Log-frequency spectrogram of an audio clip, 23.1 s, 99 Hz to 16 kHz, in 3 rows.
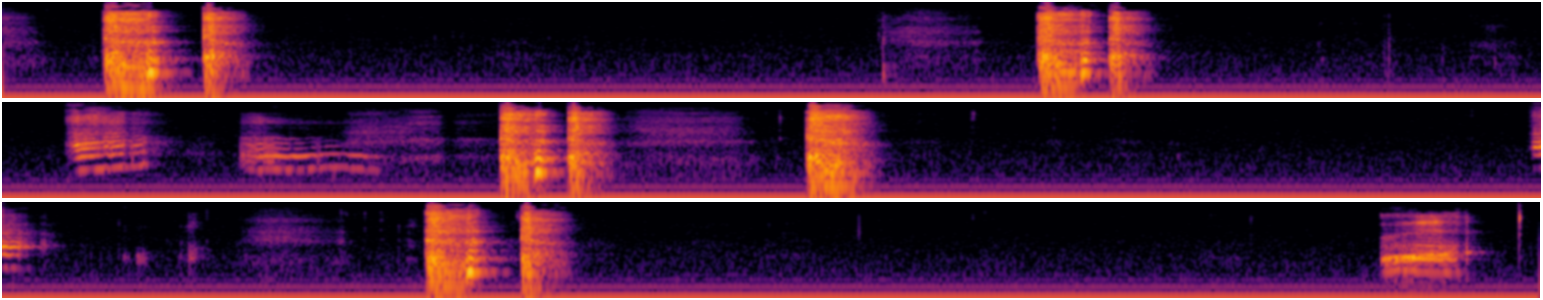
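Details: Infant aged 6½ months copying his mother's coughs: short paired coughs alternate with playful imitation coughs and soft babbling; imitated cough.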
